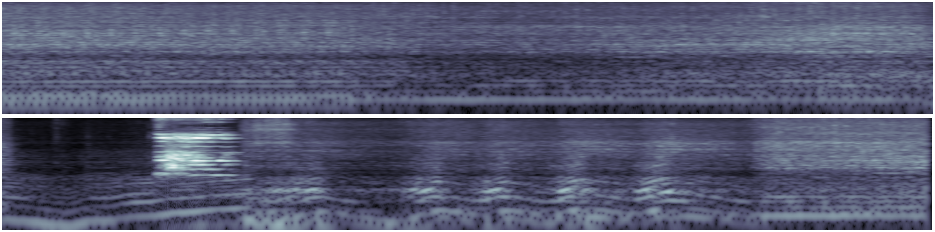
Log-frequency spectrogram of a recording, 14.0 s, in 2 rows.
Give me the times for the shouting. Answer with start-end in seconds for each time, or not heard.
8.2-8.8.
